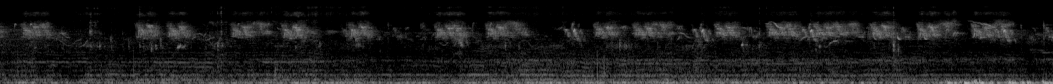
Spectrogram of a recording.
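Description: Small songbirds chirping in short, high, repeated notes, about two a second, over a low steady rumble.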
